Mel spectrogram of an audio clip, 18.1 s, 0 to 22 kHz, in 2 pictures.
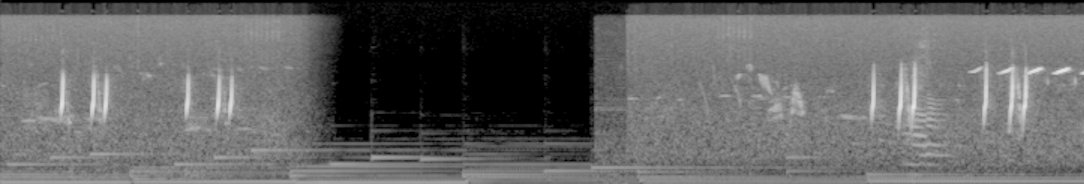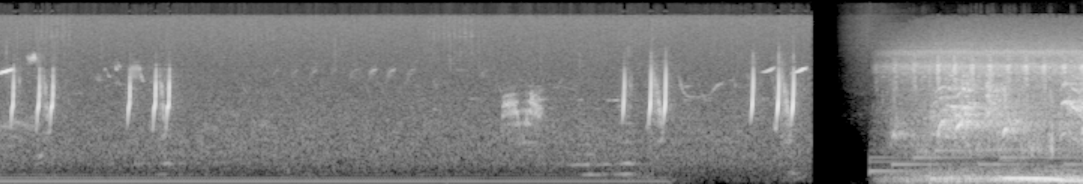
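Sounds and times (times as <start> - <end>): bird chirping: 0.0 - 2.6, 5.1 - 15.8.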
